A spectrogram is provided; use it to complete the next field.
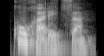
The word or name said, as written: kuharica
